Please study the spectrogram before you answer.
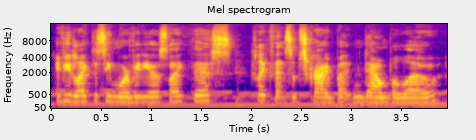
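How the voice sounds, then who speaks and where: A hoarse woman who has nearly lost her voice, chatting in a casual, gushing vlog aboard a cruise ship. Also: mid-range voice, fairly even intonation, moderate pace, fairly bright tone, faint music behind. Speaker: vlogger. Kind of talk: casual travel vlog chat.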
